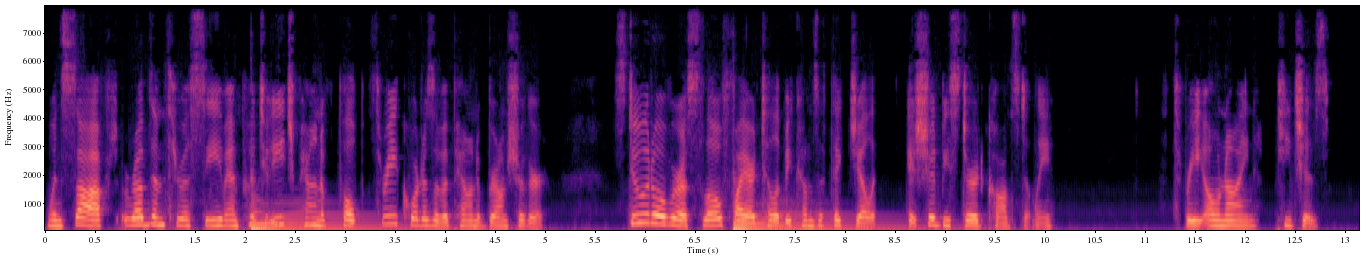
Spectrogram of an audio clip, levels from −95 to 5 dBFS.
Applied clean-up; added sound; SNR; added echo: none; Bowed string instrument; 7 dB; none.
